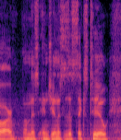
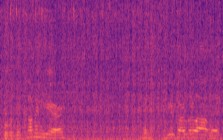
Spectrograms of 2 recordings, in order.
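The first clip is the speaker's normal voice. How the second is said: shouting over engine; 6 semitones higher, 4 dB quieter than usual. Real, not acted. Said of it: "I hope you can hear me over the engine".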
